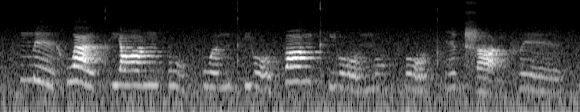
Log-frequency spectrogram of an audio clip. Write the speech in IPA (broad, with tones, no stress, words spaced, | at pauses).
n̪e˥˨ɪ̯xwa˥˨ɪ̯t̪ʰjɑ˦ŋ | ṵ˨˩pʰwə˨˦n t̪ʰjo̰˨˩ʊ̯pɑ˦ŋ t̪ʰjo̰˨˩ʊ̯n̪u˨˦pʰo̰˨˩ʊ̯t̪ʰi˦ ʈ͡ʂɑ̰˨˩ŋfe˥˨ɪ̯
